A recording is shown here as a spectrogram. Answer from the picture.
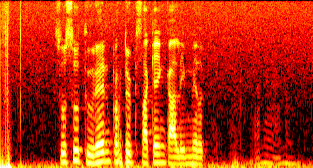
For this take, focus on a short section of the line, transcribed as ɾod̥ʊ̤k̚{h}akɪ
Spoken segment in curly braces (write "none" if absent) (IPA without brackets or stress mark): s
